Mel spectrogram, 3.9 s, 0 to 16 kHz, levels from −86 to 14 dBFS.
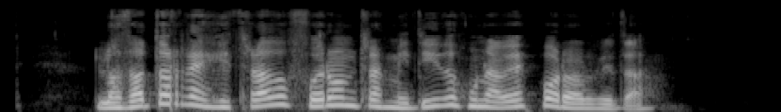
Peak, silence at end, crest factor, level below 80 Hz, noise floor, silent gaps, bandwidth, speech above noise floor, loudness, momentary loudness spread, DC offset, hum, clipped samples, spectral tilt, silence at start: -4 dBFS; 0.65 s; 16 dB; -60 dBFS; -76 dBFS; none; 11.5 kHz; 59 dB; -19 LUFS; 7 LU; under 0.1%; none; under 0.1%; -8 dB/octave; 0.5 s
